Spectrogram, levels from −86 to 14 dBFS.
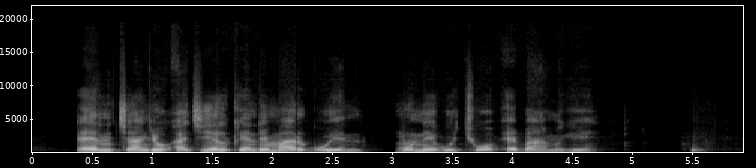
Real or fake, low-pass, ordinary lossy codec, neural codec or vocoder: fake; 19.8 kHz; none; codec, 44.1 kHz, 7.8 kbps, DAC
